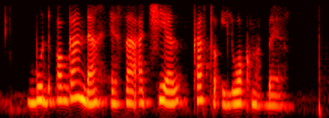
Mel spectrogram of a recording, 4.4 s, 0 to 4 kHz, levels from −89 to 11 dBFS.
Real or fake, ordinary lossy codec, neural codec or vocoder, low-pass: fake; none; autoencoder, 48 kHz, 32 numbers a frame, DAC-VAE, trained on Japanese speech; 3.6 kHz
